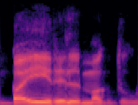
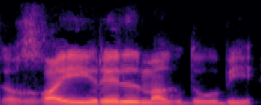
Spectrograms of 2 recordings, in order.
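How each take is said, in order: First: The first consonant is a hard g-like stop. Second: The first consonant is a soft gargled sound. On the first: The speaker calls it wrong. "which is wrong" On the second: The speaker calls it right. "So it's"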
